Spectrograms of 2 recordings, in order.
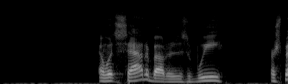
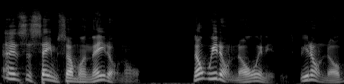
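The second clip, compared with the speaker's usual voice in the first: ordinary talk, nothing marked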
